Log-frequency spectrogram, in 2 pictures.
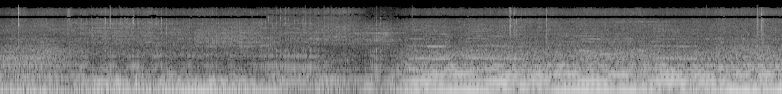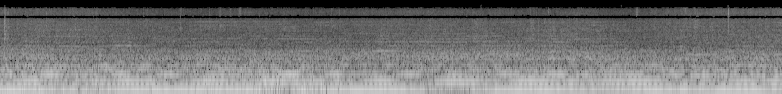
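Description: Tractor engine running steadily under load while pulling a rotary mower. It gets louder about eight seconds in.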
